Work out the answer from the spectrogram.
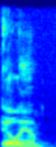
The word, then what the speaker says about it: ilium: first one is the Ilia more sometimes you'll hear it pronounced the ilium then you have the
